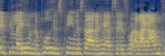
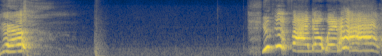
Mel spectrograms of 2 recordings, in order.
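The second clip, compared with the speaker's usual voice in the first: high and loud, words broken up by real laughter; cracking up so hard the words barely get out; laughing hard; 9 semitones higher, 11 dB louder than usual. Real, not acted. Host cracking up at a character hiding on the floor, laughing. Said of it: "That tickled me".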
